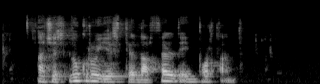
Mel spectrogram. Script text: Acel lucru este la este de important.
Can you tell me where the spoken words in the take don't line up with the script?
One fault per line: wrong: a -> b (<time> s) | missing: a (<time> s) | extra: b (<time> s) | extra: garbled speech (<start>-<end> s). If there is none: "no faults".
wrong: Acel -> Acest (0.3 s)
wrong: este -> fel (1.5 s)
